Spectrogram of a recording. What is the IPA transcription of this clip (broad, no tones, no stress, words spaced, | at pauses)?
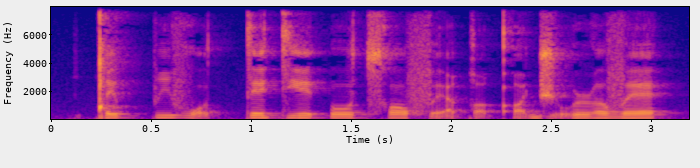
ǃepːi vɔ̰tːe tʲe ʔo t͡sʰɔfɛ̰ qɔ̰qʼɔ̰d͡ʒo̰ ɹʌvɛ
